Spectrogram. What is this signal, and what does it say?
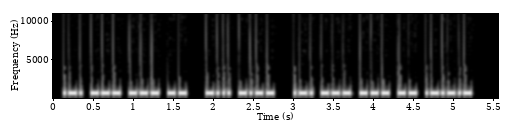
Morse code, heard as a keyed tone, about 36 wpm, 700 Hz. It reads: ROOM BY ROOM.
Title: Sentences from Top 1000 Words - Review Part 5 - 35wpm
